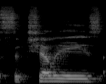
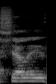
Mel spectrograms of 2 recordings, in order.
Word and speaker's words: Seychelles: Have you heard of Seychelles Island? I never heard of that one. Never heard of that one. Oh, yes, pronouncing wrong.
